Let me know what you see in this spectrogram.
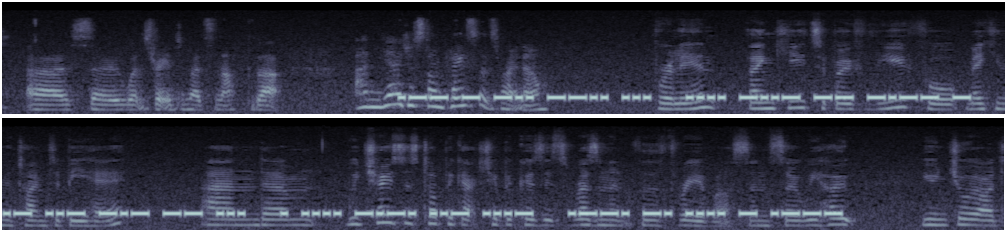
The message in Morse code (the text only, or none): WTDZS HXMYT AUKMS EHCUV PNHTJ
